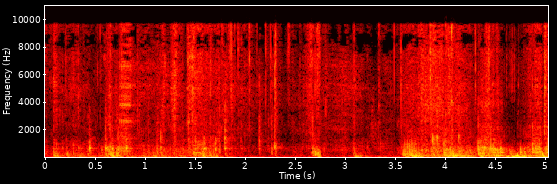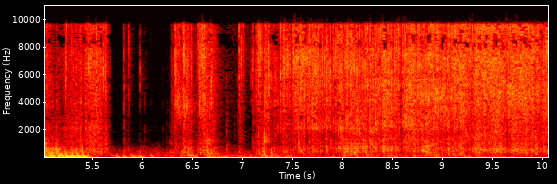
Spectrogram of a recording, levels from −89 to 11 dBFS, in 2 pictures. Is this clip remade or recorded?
recorded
